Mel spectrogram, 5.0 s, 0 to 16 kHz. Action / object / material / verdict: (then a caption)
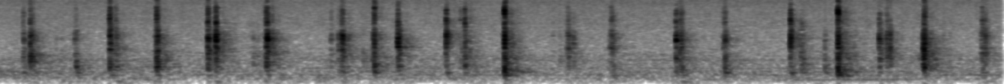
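tap / plastic mechanical keyboard / plastic / none. A full-size black mechanical keyboard with plastic keycaps is typed on quickly by fingertips. About 21 crisp, bright clacks and taps come in an uneven rhythm, each ending almost instantly against a quiet background.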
